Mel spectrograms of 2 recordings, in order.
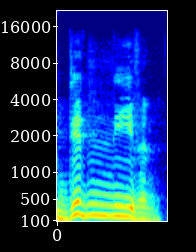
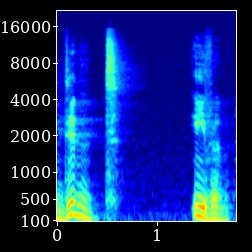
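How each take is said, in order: First: The T in didn't is not pronounced. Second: The T in didn't is clearly pronounced. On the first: "We call that the ghost T" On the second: "I didn't say didn't even"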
